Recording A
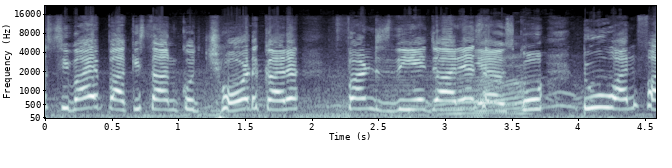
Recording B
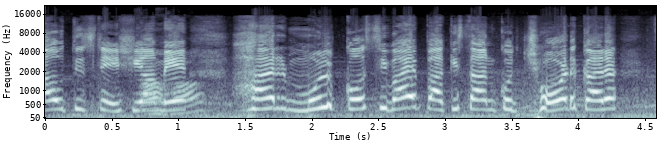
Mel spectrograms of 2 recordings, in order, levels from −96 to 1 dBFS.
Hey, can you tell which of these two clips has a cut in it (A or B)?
A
